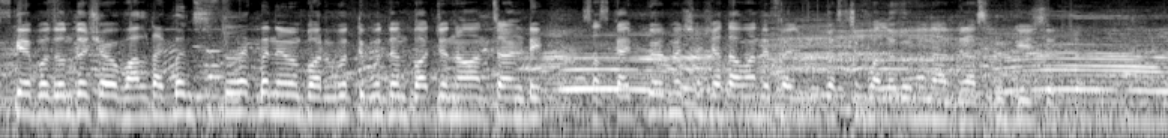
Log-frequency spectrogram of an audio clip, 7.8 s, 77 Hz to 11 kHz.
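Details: Sahiwal bull calves bought by a Bagerhat farmer, Bangladesh, 14 November 2024: long, drawn-out harmonic moos rise and overlap throughout, several bellows sustained for seconds, over a busy background of human voices and crowd noise.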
